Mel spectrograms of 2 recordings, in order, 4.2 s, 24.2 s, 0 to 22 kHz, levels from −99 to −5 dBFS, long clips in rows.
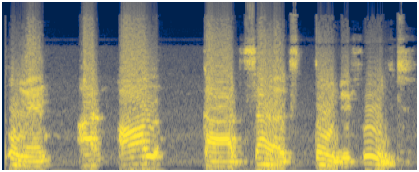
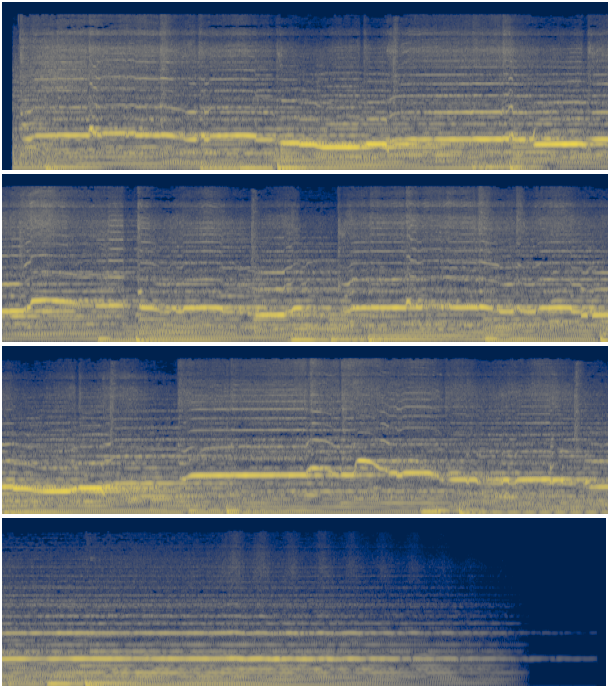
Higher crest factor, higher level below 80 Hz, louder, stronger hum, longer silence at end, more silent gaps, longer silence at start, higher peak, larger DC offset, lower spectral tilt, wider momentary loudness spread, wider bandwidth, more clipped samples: second, 6 dB vs 14 dB; about the same, -32 dBFS vs -36 dBFS; first, -5 LUFS vs -24 LUFS; neither; second, 0.05 s vs 1.35 s; neither; about the same, 0 s vs 0.1 s; first, 0 dBFS vs -10 dBFS; neither; second, -4 dB/octave vs -5.5 dB/octave; second, 5 LU vs 9 LU; first, over 20 kHz vs 16 kHz; first, 6% vs under 0.1%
